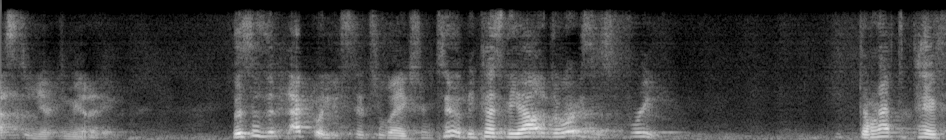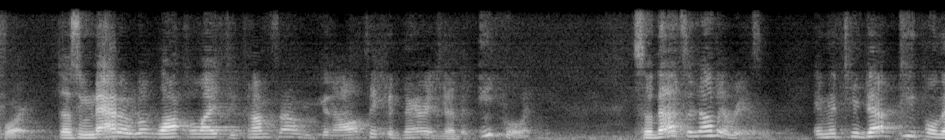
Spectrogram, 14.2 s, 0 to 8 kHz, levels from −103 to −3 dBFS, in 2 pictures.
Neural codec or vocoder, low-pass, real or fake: codec, 44.1 kHz, 2.6 kbps, DAC; 7.2 kHz; fake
